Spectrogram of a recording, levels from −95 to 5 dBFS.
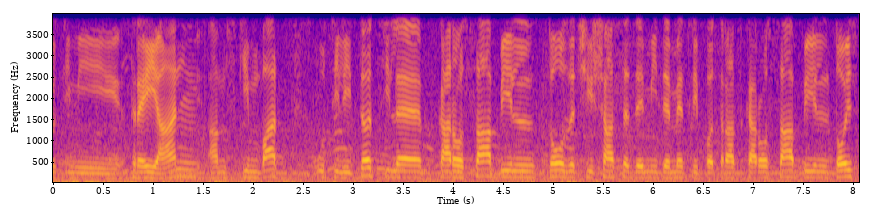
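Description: No technical faults can be heard anywhere in the clip. Nothing in the audio points to a problem in how it was captured, processed or delivered.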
